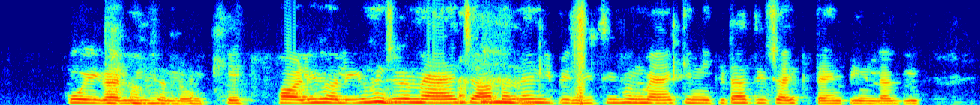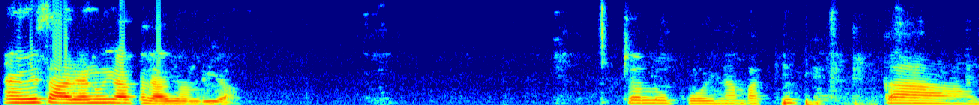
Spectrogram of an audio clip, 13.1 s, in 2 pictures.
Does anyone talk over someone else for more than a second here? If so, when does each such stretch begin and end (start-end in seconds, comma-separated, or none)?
none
